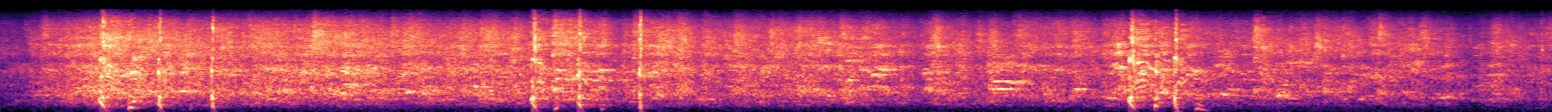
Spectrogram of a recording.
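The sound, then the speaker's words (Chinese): A crowd of people cough together, with sharp bursts clustered around a few moments amid a steady murmur of voices and scattered chuckles. “实在不行，咳嗽出来。”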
